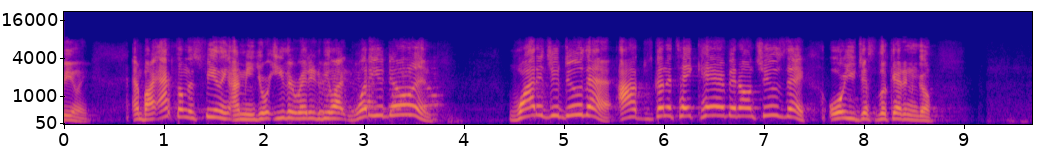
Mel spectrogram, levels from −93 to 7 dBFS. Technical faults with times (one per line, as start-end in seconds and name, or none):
2.21-3.87 feedback echo between two devices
